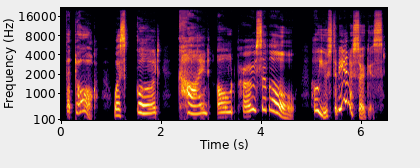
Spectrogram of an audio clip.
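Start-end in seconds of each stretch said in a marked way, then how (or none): none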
